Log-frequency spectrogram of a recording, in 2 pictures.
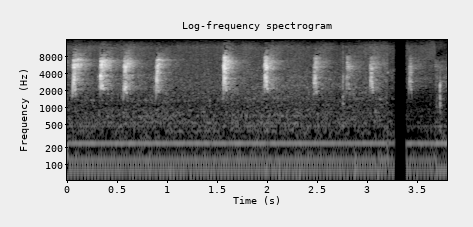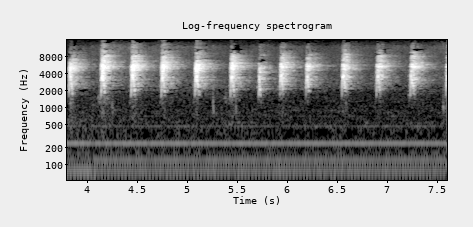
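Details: Eyebrowed thrush, a migrant of mountain areas up to 2,500 m, noise-reduced recording for calling flocks: thin, high, sibilant call notes repeated about three times a second in a steady series, with a faint electrical hum beneath.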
